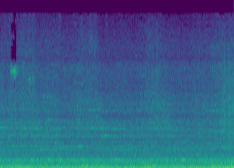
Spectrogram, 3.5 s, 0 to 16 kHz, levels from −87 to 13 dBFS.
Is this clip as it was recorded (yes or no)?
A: yes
